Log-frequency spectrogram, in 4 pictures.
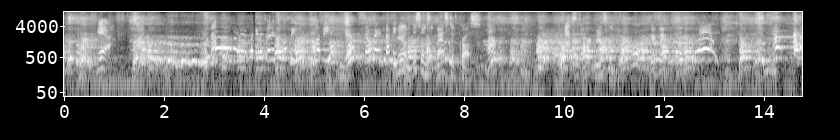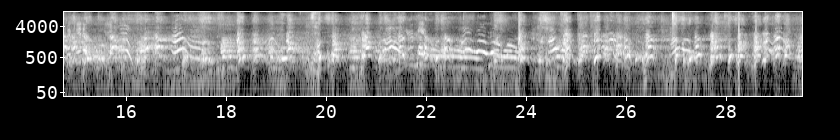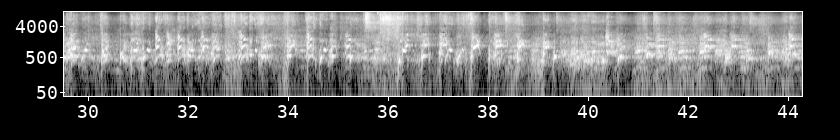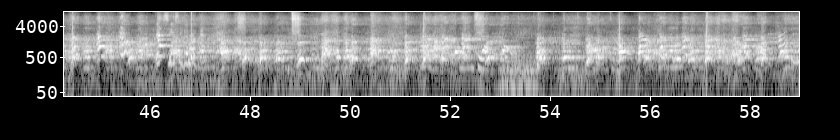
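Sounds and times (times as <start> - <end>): dogs barking and whining: 0.0 - 58.9.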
